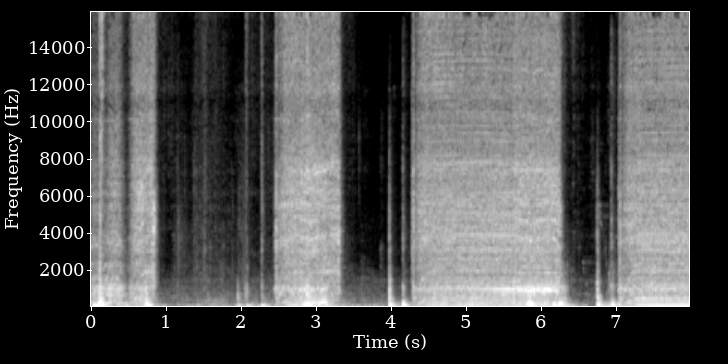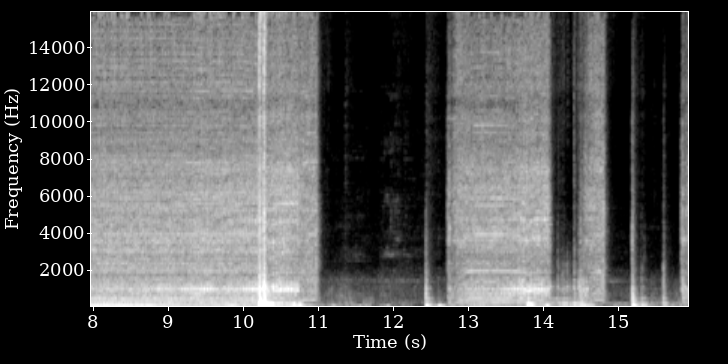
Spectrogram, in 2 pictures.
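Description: A power drill bores drainage holes in a container, several bursts of grinding, rasping drilling of a few seconds each, separated by near-silent pauses, fairly close and with no talking.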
